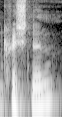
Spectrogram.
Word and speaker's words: Krishnan: See, the A sound in a lot of Indian words and languages is not A or A, it's A. – Right. – Like Krishnan. N-A-N, Krishnan. That's how you say it.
